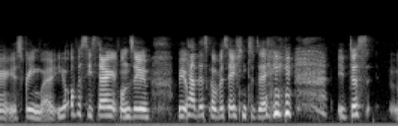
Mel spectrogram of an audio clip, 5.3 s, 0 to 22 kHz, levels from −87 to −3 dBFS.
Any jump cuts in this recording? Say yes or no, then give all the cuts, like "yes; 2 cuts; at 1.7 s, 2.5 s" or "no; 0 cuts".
yes; 2 cuts; at 1.6 s, 2.5 s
